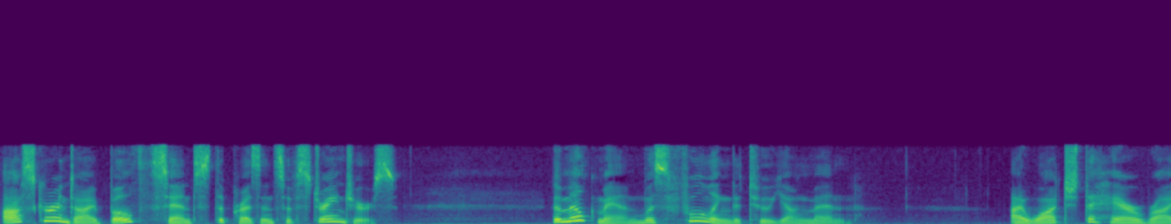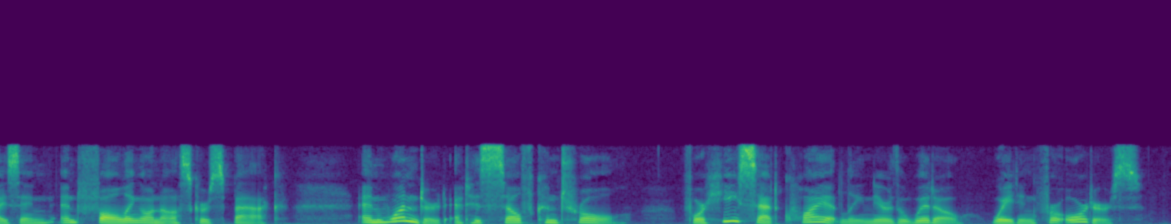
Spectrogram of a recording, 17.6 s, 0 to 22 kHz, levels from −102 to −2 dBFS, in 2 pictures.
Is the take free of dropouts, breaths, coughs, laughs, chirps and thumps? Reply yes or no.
yes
